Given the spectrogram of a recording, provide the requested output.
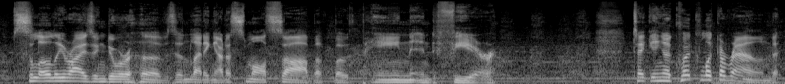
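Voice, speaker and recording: A man reading a story as a measured, expressive narrator in a dramatic scripted style. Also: medium pitch, noisy background. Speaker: fan fiction narrator. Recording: prominent music and effects behind voice. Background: background music, sound effects.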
